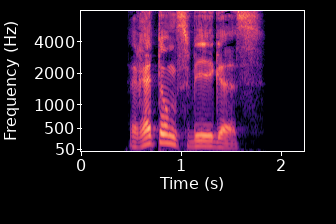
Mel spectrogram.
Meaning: genitive singular of Rettungsweg
- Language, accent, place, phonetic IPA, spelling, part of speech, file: German, Germany, Berlin, [ˈʁɛtʊŋsˌveːɡəs], Rettungsweges, noun, De-Rettungsweges.ogg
